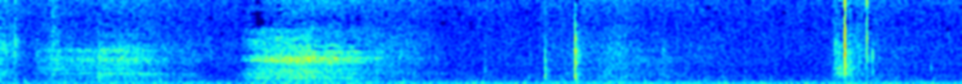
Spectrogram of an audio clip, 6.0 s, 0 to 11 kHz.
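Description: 2002 BMW 525i's inline-six idling with a misfire on cylinders 2 and 4, put down to failing ignition coils. Breathy hiss in the first couple of seconds and a few sharp clicks, the loudest about five seconds in.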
